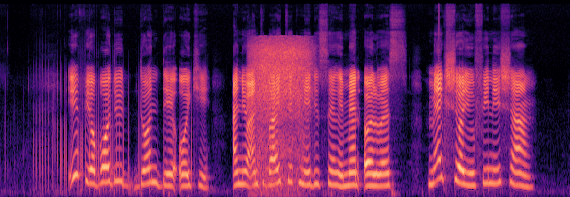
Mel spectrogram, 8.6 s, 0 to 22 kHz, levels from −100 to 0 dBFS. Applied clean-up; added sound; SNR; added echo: none; Fire; 4 dB; none.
